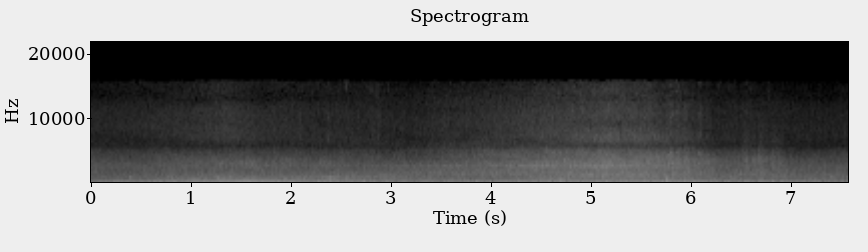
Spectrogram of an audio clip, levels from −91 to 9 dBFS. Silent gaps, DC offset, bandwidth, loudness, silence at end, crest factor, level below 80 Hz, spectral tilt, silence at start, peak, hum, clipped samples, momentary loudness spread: none; under 0.1%; 16 kHz; -40 LUFS; 0 s; 16 dB; -46 dBFS; -4.5 dB/octave; 0 s; -24 dBFS; none; under 0.1%; 7 LU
